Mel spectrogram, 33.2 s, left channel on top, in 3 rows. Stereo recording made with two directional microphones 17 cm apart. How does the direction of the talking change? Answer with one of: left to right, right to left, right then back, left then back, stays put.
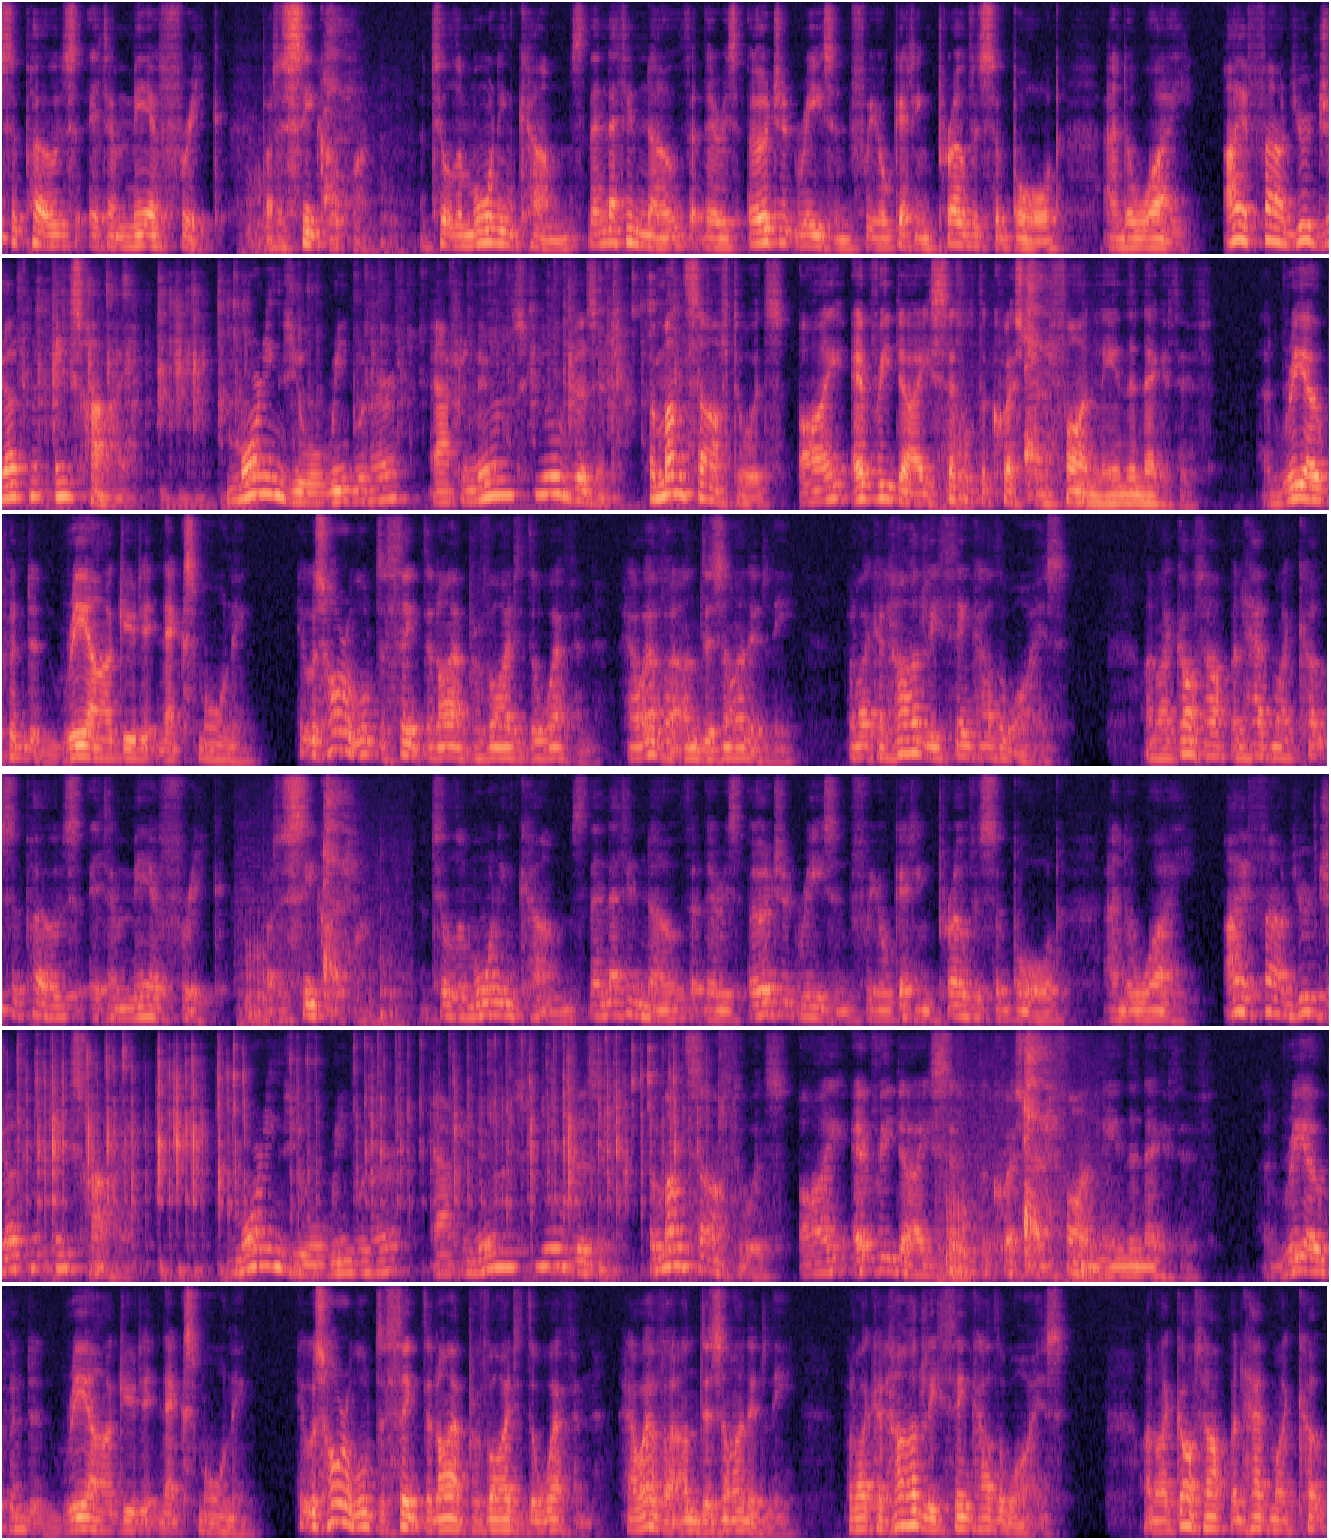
left to right.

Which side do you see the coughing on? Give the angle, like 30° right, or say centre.
70° right.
